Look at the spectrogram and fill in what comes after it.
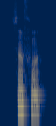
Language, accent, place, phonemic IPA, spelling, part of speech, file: French, France, Lyon, /sɛ̃.fwɛ̃/, sainfoin, noun, LL-Q150 (fra)-sainfoin.wav
- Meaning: sainfoin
